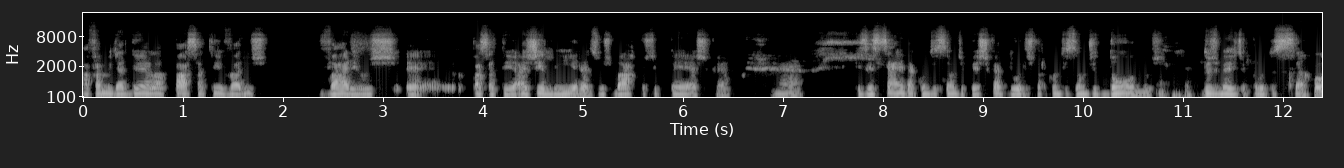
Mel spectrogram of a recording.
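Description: A man speaks at a moderate pace with long, frequent pauses. The sound is dry and close, with no echo. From Brazil, Pará (Marajó island). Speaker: philosophy professor. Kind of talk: interview.

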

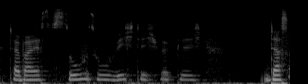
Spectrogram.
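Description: A woman speaks. Her pace is moderate. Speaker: podcast host, soul coach. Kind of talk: casual solo monologue.

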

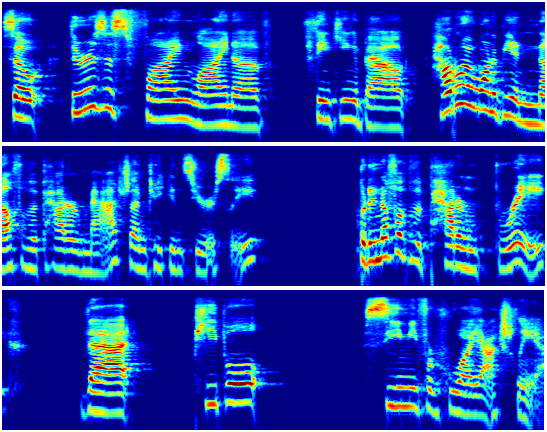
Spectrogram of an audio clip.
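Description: On a very clean recording with a silent background, a woman speaks at a medium pitch. Her pace is moderate, and her intonation is lively. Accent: American. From US, San Francisco Bay Area. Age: 30s. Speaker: startup co-founder. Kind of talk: interview conversation.

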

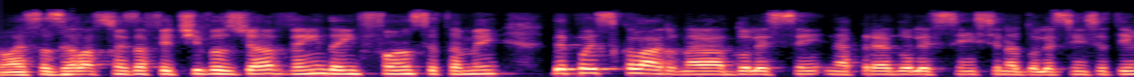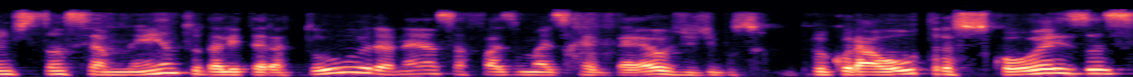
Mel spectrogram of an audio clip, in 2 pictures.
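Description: A man speaks fairly quickly in a fairly high pitch, with ordinary pitch variation. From Palotina, western Paraná, Brazil. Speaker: storyteller and artist. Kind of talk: casual interview chat. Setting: video call.

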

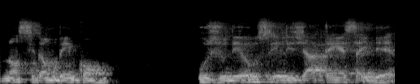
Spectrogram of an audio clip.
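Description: A man speaks at a fairly slow pace in a plain, everyday voice, his pitch fairly low. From Niger. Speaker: missionary and graduate student. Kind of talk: interview, personal testimony.

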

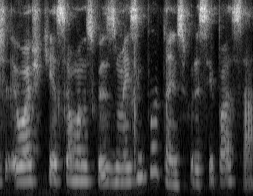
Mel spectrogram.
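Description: Fairly high in pitch, the woman's voice also sounds somewhat breathy. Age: 20s. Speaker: nursing student and researcher. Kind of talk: interview.

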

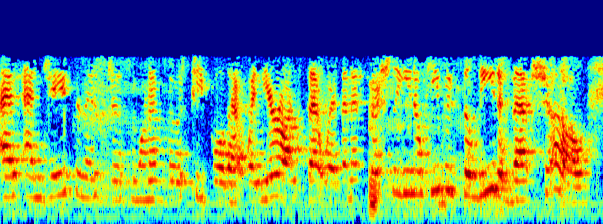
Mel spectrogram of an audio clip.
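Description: Noticeable background noise behind a woman with an American accent, high-pitched with ordinary pitch variation, at a fairly quick pace with hardly any pauses and big swings in loudness. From New Jersey. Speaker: actress. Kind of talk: casual interview. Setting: phone call.

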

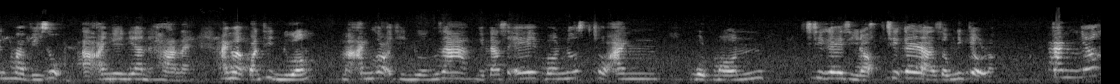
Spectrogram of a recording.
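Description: Over noticeable background noise, a woman uses a raised, projected voice, high in pitch with ordinary variation. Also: moderate pace, big swings in loudness. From Vietnam. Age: 20s. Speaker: university student abroad. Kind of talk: interview.

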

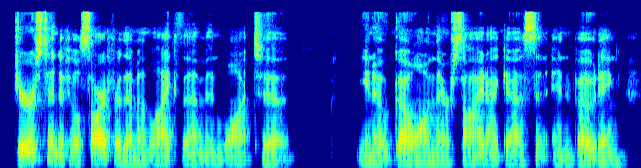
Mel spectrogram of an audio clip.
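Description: Against a quiet background, a woman with a Texan accent speaks at a moderate pace, her very deep, low voice dark and mellow with fairly even intonation. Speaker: criminal defense lawyer. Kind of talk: interview.

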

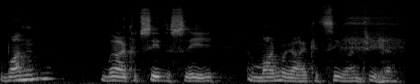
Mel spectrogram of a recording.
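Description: This woman has a dark, mellow tone and medium pitch, with lively intonation at a moderate pace. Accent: New Zealand. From New Zealand, Nelson. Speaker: retired missionary midwife. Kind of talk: interview. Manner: halting.

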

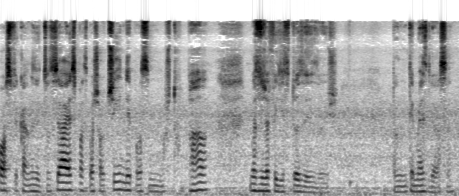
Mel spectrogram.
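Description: Amid noticeable background noise and audible room echo, a man talks at a fairly quick pace with ordinary pitch variation and long, frequent pauses. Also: medium pitch for a man. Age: 20s. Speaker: vlogger. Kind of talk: personal monologue. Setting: at home. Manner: casual.

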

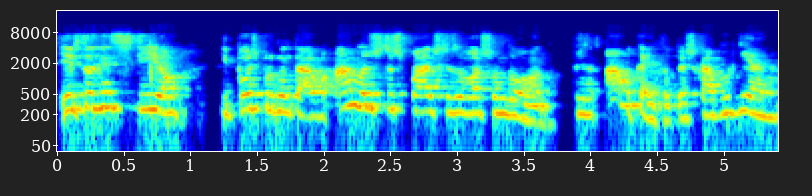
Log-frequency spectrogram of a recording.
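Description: A woman's fairly high pitch and lively intonation at a very fast pace. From Portugal, Lisbon (Amadora). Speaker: author. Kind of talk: interview.

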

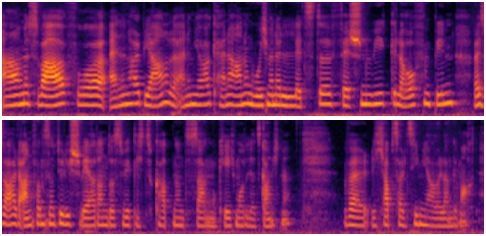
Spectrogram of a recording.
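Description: A woman's medium-pitched voice, an ordinary speaking voice, rises and falls with ordinary pitch variation. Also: moderate pace. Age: 20s. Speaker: student and former model. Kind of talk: interview.

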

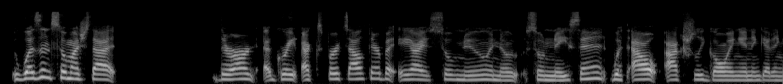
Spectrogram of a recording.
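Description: A woman's fairly high voice with an American accent and fairly even intonation, dry and close with no echo, over a quiet background. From North Carolina, US South. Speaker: AI consultant, founder. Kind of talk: interview conversation.

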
